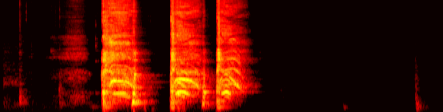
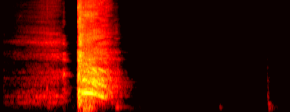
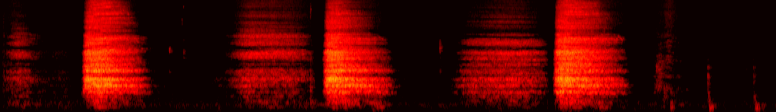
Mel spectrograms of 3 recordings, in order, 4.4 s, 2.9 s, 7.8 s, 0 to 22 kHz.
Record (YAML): three_cough_length: 4.4 s
three_cough_amplitude: 32768
three_cough_signal_mean_std_ratio: 0.37
cough_length: 2.9 s
cough_amplitude: 32768
cough_signal_mean_std_ratio: 0.28
exhalation_length: 7.8 s
exhalation_amplitude: 9302
exhalation_signal_mean_std_ratio: 0.4
survey_phase: beta (2021-08-13 to 2022-03-07)
age: 18-44
gender: Male
wearing_mask: 'No'
symptom_none: true
smoker_status: Never smoked
respiratory_condition_asthma: true
respiratory_condition_other: false
recruitment_source: Test and Trace
submission_delay: 1 day
covid_test_result: Negative
covid_test_method: RT-qPCR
